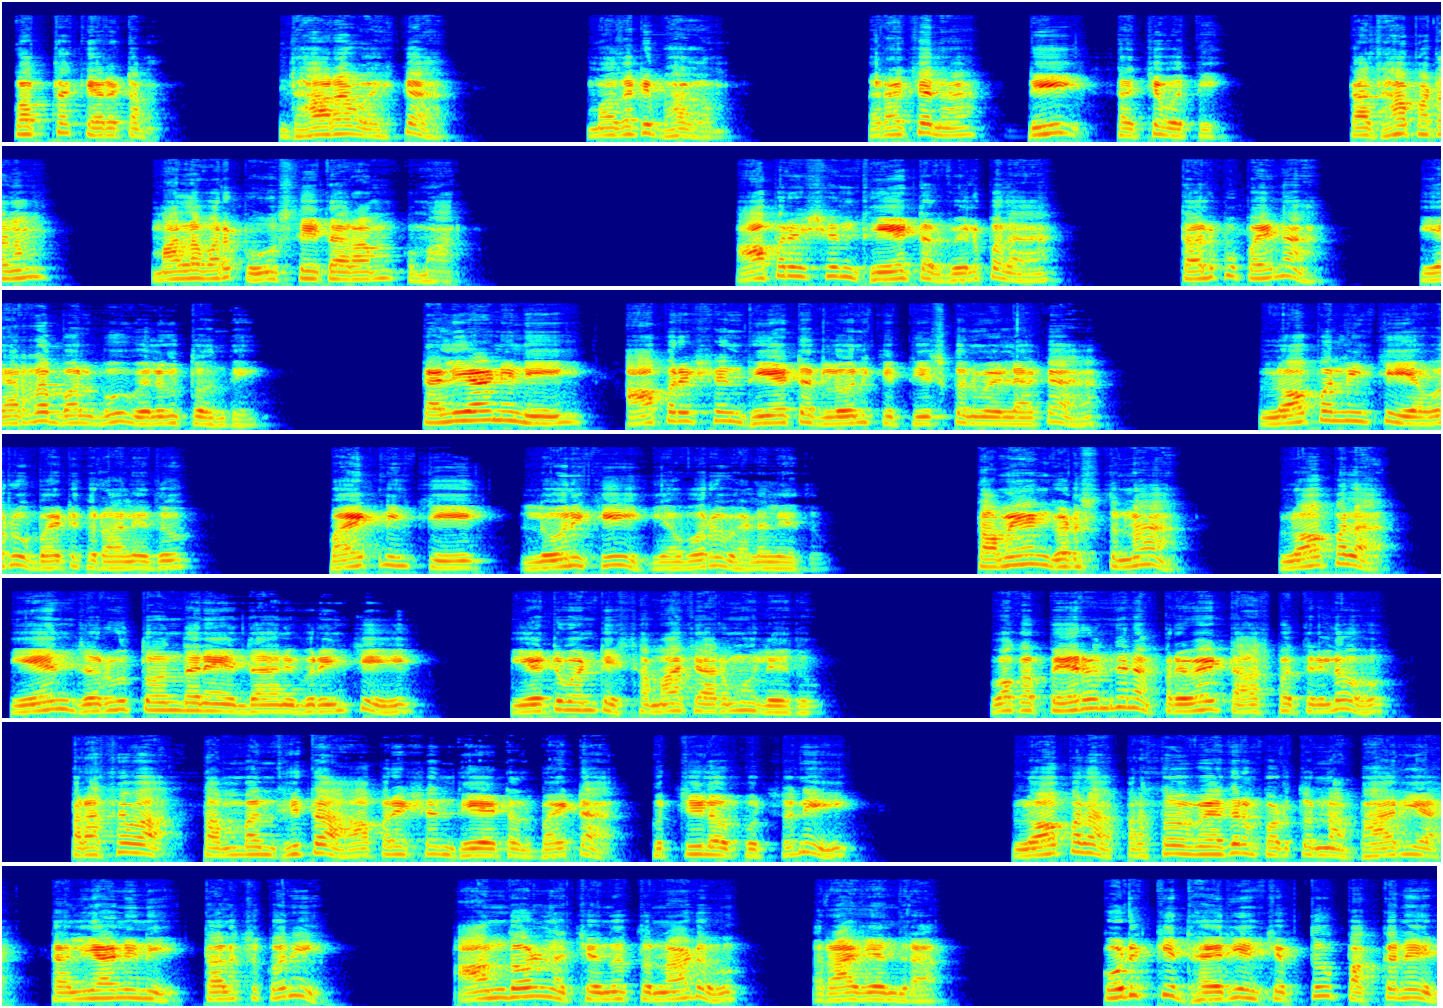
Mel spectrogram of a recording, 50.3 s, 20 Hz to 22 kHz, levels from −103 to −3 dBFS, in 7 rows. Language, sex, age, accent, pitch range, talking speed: Telugu, male, 50-69, native, 145-185 Hz, 80 wpm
